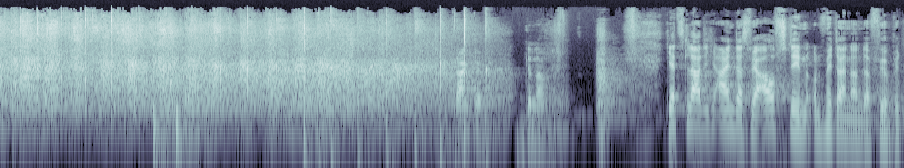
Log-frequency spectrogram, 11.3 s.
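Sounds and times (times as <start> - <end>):
applause: 0.0 - 6.4
speech: 5.7 - 7.2, 8.4 - 11.3.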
